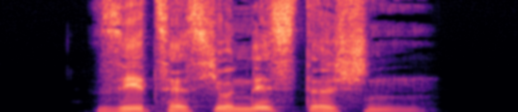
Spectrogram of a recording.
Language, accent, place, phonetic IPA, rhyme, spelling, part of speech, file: German, Germany, Berlin, [zet͡sɛsi̯oˈnɪstɪʃn̩], -ɪstɪʃn̩, sezessionistischen, adjective, De-sezessionistischen.ogg
- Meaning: inflection of sezessionistisch: 1. strong genitive masculine/neuter singular 2. weak/mixed genitive/dative all-gender singular 3. strong/weak/mixed accusative masculine singular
